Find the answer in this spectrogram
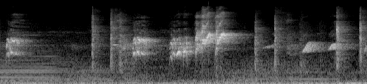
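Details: White-rumped shama, a kept songbird, giving short varied whistled notes and harsher buzzy bursts mixed with sharp clicks, with a steady low hum in the background.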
